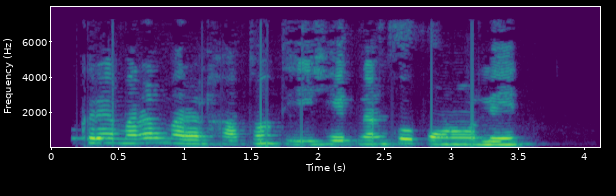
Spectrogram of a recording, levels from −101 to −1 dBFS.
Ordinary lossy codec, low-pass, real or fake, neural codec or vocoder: MP3, 64 kbps; 7.2 kHz; real; none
